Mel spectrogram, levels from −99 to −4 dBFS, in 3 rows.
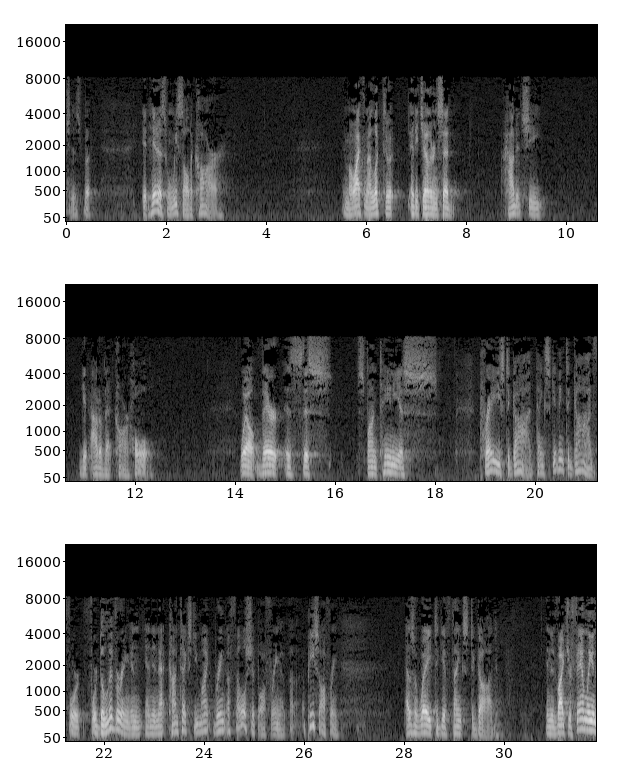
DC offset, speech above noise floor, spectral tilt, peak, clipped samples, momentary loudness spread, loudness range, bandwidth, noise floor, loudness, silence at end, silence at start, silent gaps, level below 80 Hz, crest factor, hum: under 0.1%; 37 dB; -6 dB/octave; -6 dBFS; under 0.1%; 16 LU; 8 LU; 8.4 kHz; -67 dBFS; -31 LUFS; 0 s; 0 s; none; -58 dBFS; 26 dB; none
